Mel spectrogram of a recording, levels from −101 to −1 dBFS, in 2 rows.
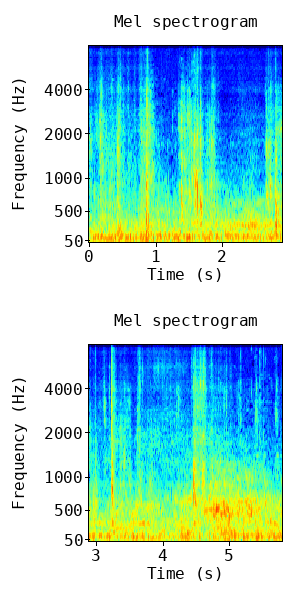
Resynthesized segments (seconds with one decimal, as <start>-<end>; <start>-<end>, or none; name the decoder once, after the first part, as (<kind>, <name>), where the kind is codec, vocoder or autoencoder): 0.0-0.9 (codec, SNAC); 1.6-5.1

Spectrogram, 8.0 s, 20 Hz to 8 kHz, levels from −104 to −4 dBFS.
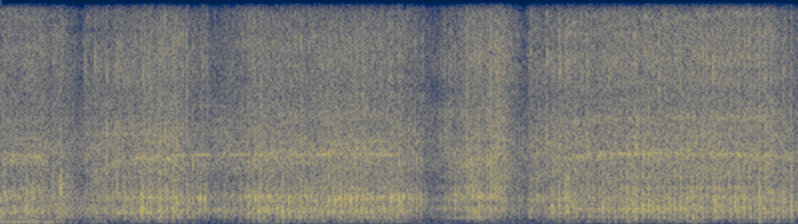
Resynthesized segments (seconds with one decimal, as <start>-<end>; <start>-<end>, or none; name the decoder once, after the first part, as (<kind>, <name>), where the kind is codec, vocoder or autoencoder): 4.3-5.1 (codec, SNAC)

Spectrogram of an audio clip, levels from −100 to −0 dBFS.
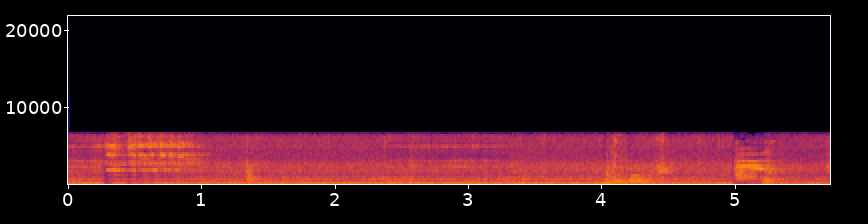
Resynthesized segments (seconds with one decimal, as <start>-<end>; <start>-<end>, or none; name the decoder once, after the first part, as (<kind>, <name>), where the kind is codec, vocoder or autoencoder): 0.0-0.5 (codec, SNAC); 2.4-3.3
